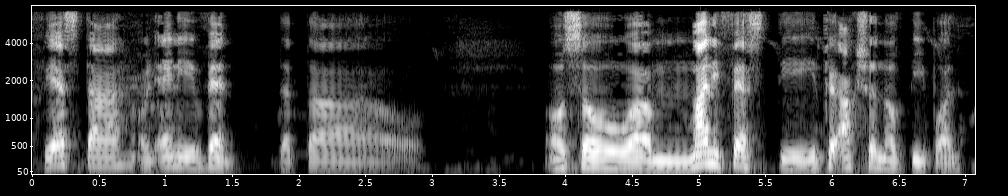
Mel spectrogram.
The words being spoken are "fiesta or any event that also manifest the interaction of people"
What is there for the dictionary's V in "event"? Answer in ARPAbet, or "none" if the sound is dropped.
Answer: V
